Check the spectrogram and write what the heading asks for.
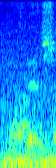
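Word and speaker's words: Juárez: Juarez, or Juarez, but I pronounce it Juarez. I get to know the Spanish pronunciation.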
